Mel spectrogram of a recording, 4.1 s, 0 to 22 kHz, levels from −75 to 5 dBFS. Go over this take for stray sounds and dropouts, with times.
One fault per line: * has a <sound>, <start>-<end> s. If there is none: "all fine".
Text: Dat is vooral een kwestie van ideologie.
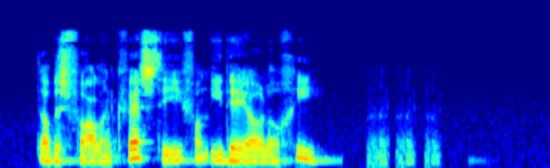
* has a laugh, 2.7-3.3 s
